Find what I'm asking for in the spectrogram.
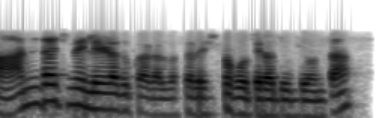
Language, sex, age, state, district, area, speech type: Kannada, male, 18-30, Karnataka, Chikkaballapur, urban, conversation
